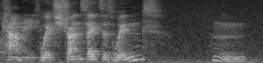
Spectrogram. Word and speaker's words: Qami: High firm and I originally thought it was called Kwame and learner's disappointed to realize the pronunciation was actually kami it's actually a belter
